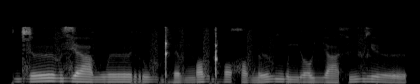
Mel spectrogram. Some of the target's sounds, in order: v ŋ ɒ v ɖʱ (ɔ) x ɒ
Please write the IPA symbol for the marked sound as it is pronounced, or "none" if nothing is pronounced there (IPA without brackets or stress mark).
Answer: ɔ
